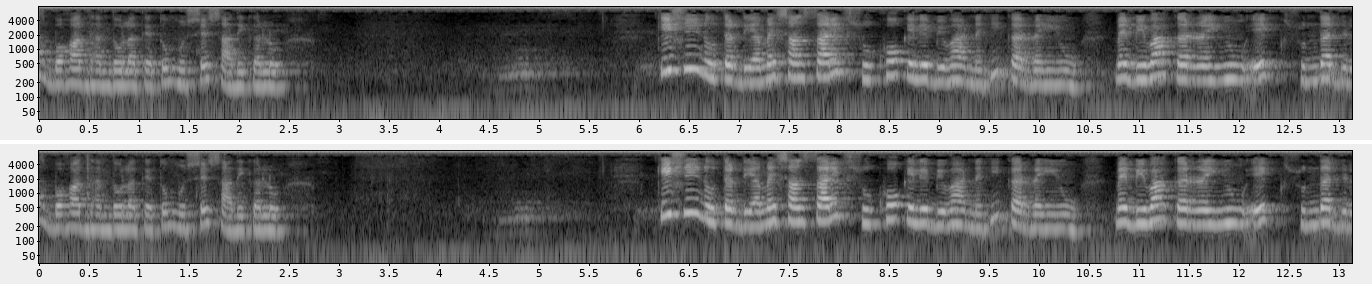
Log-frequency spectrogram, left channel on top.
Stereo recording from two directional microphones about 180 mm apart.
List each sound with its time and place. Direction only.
0.0 s a woman's voice: 30° right (ahead or behind)
6.1 s a woman's voice: 25° right (ahead or behind)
